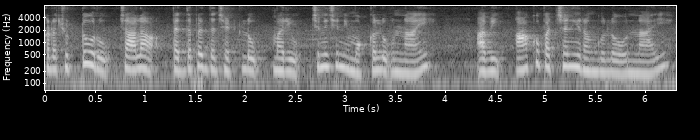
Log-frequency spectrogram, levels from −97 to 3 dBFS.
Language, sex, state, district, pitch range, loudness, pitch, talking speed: Telugu, female, Telangana, Hyderabad, 200-245 Hz, -20 LUFS, 210 Hz, 140 wpm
